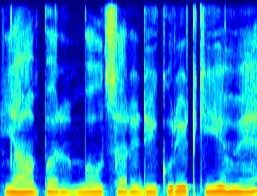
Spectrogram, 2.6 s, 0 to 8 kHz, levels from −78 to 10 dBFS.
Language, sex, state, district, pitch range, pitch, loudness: Hindi, female, Jharkhand, Deoghar, 210-220 Hz, 215 Hz, -17 LUFS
